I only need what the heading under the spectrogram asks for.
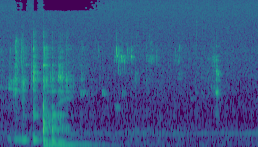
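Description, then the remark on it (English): A cocktail is strained and poured into a glass: a sharp clink against the glass, then a brief, quiet trickle of liquid with a few faint drips. No one speaks. “So I'm going to pour now. We do. So now you strain.”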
